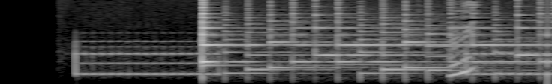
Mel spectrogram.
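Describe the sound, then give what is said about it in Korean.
A phone rings with an incoming call from an unfamiliar number on the show 사랑을 연결합니다, first a steady pulsing electronic tone, then a bright melodic ringtone, its repeating notes chiming rhythmically and fairly loud, with no talking over it. “처음 보는 분인데 스팸 전화겠지만.”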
